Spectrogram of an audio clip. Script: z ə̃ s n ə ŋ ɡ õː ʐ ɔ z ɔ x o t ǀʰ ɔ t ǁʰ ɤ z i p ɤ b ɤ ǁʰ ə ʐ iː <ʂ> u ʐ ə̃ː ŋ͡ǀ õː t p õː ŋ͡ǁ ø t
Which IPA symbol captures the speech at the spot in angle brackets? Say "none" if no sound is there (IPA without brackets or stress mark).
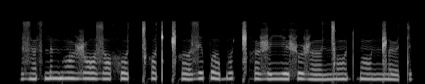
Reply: ʂ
